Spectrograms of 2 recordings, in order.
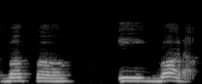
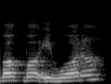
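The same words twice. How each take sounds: First: The last word is said with a 'gb' sound. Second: The last word is said with a 'w' sound. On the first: It is the original form of the word. "even though I know it's" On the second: It reflects the speaker's Cuban lineage. "that's my lineage talking"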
